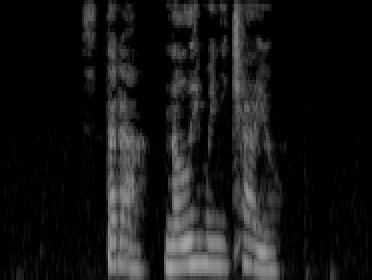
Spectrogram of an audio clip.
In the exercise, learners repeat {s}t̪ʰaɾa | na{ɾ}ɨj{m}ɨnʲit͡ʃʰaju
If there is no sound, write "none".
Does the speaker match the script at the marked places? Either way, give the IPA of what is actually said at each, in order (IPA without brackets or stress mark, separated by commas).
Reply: s, l, m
